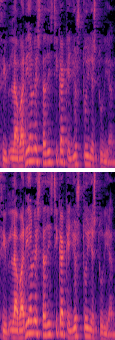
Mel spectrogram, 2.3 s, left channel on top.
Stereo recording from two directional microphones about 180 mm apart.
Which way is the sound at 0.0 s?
25° right (ahead or behind).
